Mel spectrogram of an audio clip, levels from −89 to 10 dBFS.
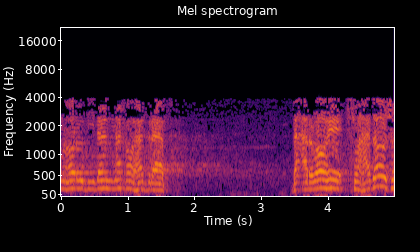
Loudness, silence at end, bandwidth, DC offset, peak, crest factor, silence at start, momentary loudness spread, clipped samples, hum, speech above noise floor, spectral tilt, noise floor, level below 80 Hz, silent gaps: -19 LUFS; 0 s; 4.1 kHz; under 0.1%; -6 dBFS; 16 dB; 0 s; 11 LU; under 0.1%; none; 28 dB; -3.5 dB/octave; -47 dBFS; -52 dBFS; none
